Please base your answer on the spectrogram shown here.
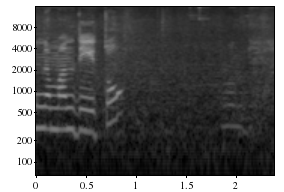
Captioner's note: none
